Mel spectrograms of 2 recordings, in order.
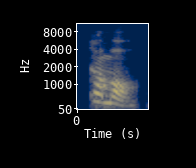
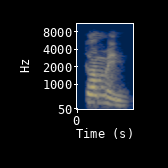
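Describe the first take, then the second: First: It is said with a French pronunciation. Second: It is said with an English pronunciation. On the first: "In French, we say comment" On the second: "In English, we say it comment"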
